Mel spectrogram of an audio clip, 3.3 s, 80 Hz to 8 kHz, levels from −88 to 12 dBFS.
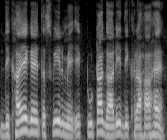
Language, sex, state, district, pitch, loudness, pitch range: Hindi, male, Assam, Kamrup Metropolitan, 165 Hz, -15 LUFS, 150-185 Hz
